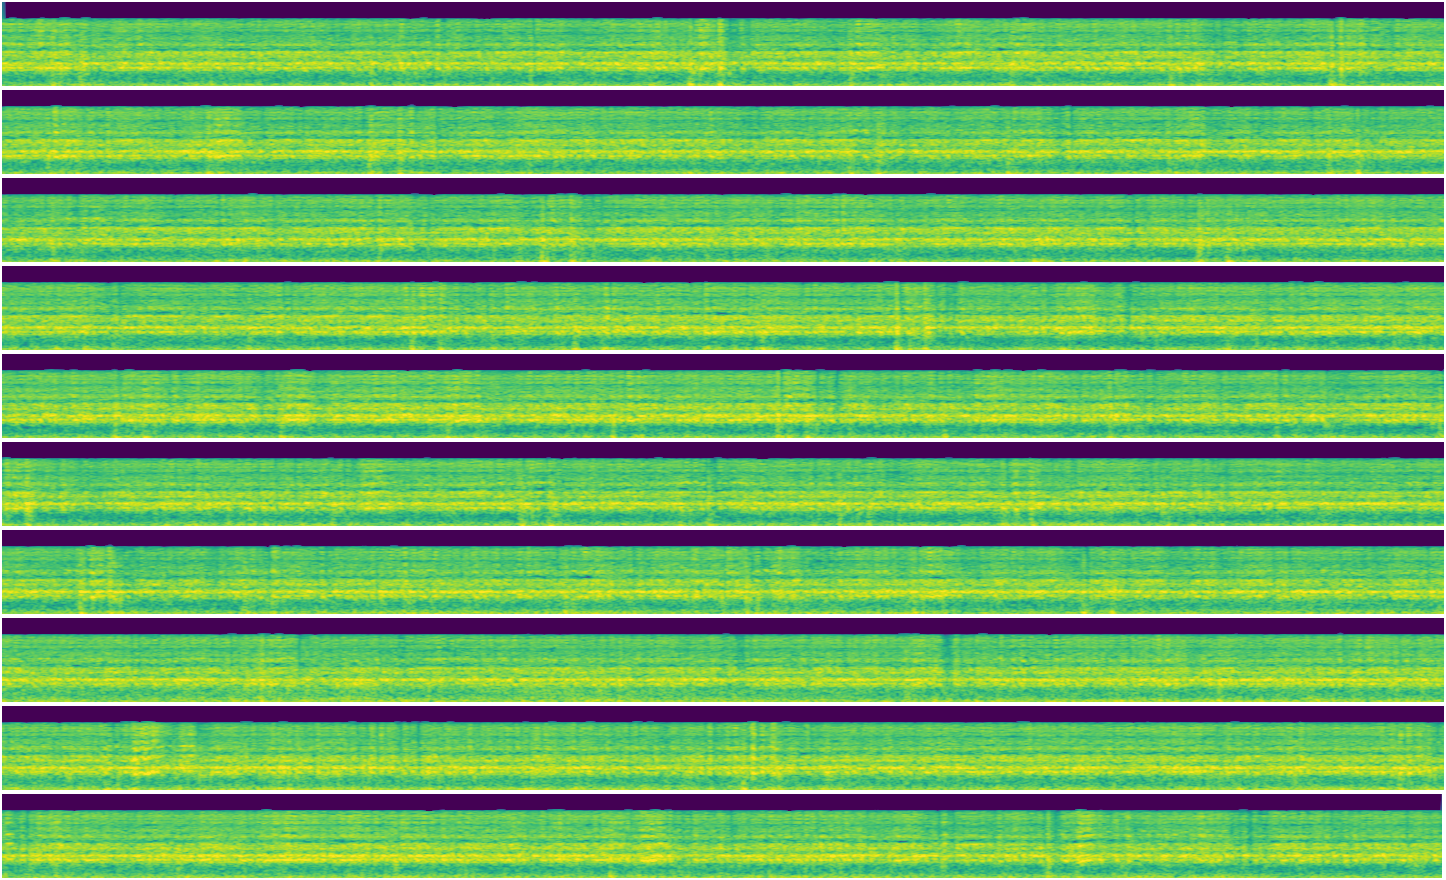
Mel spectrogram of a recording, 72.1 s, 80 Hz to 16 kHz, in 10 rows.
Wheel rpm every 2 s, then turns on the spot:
230, 230, 240, 230, 230, 230, 240, 240, 230, 230, 230, 230, 240, 240, 240, 240, 230, 230, 230, 230, 230, 230, 230, 230, 230, 230, 230, 230, 230, 230, 230, 230, 230, 230, 230, 230.
none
